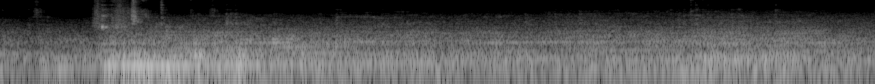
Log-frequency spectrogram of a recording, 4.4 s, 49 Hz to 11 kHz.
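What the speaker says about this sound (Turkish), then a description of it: "Şöyle hızım 80 civarı. Bir gaza basayım." A tuned BMW G20 320i accelerates from about 80 km/h on a flat road, its engine note building steadily from inside the cabin, loud and continuous.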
